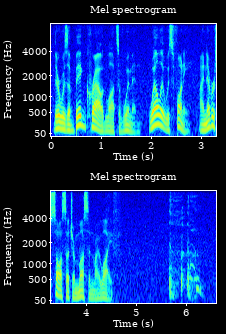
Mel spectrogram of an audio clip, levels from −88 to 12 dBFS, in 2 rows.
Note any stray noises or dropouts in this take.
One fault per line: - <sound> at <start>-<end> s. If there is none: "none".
- cough at 5.7-6.4 s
